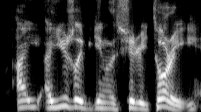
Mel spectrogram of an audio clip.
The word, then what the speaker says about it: shiritori: I usually begin with shiritori and that's three syllables basically she told uh four syllable right but uh then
